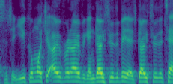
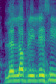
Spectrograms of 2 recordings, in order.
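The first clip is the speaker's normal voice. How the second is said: ordinary talk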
